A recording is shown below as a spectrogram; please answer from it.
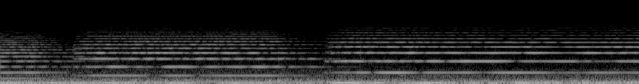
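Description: Soundtrack music: long held chords that change about a second in and again about three seconds in, over a steady deep rumble.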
